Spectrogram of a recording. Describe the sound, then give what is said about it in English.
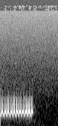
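A single electronic ringing tone from an outgoing Facebook call sounds for about half a second with a slight warble, then cuts off into near silence. No one speaks. “No, I'm calling him on Facebook.”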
